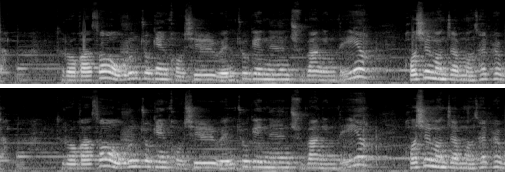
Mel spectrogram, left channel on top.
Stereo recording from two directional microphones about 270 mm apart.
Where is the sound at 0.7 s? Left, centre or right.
Centre.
